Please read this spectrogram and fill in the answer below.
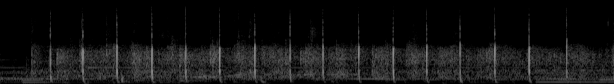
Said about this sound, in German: Und Genau, ihr dürft gleich nochmal für alle applaudieren, die heute das allererste Mal hier sind oder wenn du das erste Mal online zugeschaltet hast. Der Applaus ist für dich.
